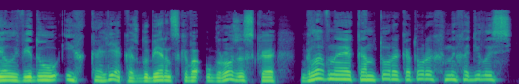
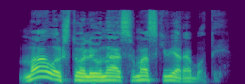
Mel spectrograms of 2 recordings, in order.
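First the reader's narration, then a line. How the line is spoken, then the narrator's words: Grumbling from a corner. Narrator (Russian): проворчал кто-то из угла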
